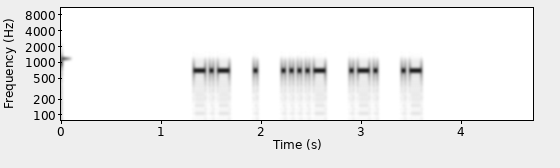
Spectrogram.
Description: Morse code, heard as a keyed tone, about 30 wpm, spaced as for 22 wpm, 700 Hz. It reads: KE4RA
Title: USA Call Signs - 2x Character Spacing - 30wpm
